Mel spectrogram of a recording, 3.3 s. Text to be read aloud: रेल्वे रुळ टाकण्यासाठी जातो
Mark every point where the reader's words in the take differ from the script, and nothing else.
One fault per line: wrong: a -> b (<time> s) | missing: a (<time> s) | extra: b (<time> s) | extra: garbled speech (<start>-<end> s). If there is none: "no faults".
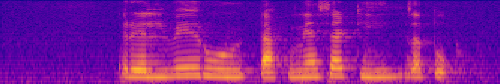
no faults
